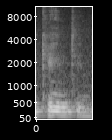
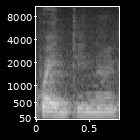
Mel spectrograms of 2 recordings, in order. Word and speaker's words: Quentin: Ad esempio, ho un film di Kentin Tarantino, Quentin, credo che lo pronunci così, mia figlia mi corregge sempre, infatti ho sbagliato anche adesso.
